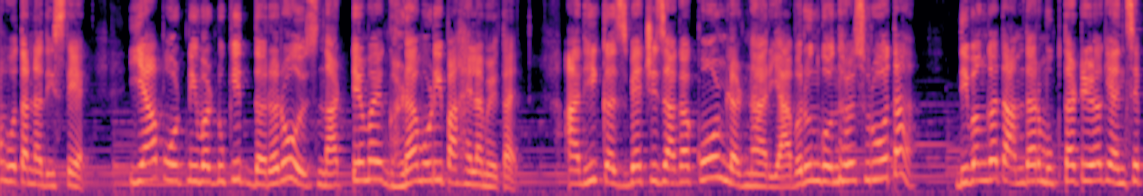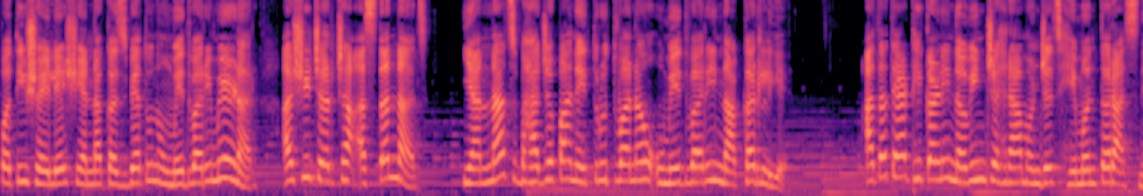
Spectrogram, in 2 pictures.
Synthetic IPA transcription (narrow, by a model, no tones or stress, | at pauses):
ɦot̪anːad̪ist̪ee | japoɾʈniʋəɽɳukiːt̪̚d̪əɾɾod͡znaʈːeməjɡʱəɽamoɽiːpaɦajlamiɭt̪a̰jt̪̚ | a̰d̪ʱiːkəd͡zbjat͡ɕiːd͡zaɡakoɳləɽɳaɾjaʋəɾuːnɡond̪ʱəɭsuɾuːɦot̪a | d̪iʋəŋɡət̪amd̪aɾmukt̪aʈiɭəkjant͡sepət̪iːɕəjleɕjanːakəd͡zbjat̪uːnumed̪ʋaɾiːmiɭɳaɾ | əɕiːt͡ɕəɾt͡ɕaʔəst̪ənːat͡s | janːat͡sbʱad͡ʑpanet̪ɾut̪ʋanəʔumed̪ʋaɾiːnakaɾlijḛ | at̪at̪jaʈʰikaɽ̃iːnəʋiːnt͡ɕeɦɾam̤əɳd͡zet͡sɦemənt̪əɾasne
